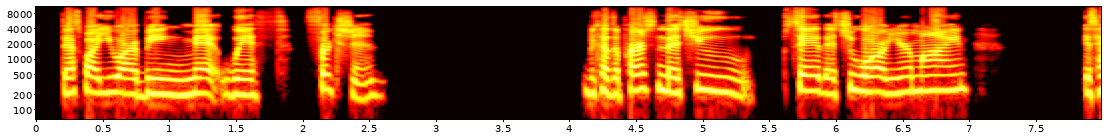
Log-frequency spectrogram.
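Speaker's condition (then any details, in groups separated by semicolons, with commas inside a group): No condition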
